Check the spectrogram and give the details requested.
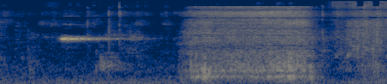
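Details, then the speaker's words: A brief squeak, then a steady airy hiss as a student nurse tests the suction catheter before tracheostomy suctioning of a patient in a simulated OSCE exam. "I'm gonna go ahead and now suction uh our um use the suction calculator okay get rid of some of those Foods in your lungs I'm going to check that it works"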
